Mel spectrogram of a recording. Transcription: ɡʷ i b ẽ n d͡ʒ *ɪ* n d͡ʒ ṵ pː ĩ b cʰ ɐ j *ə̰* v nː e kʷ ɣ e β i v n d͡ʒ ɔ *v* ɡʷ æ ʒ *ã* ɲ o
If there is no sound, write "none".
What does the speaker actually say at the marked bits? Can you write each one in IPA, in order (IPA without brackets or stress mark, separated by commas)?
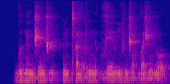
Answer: ɪ, ə̰, v, ɐ̃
